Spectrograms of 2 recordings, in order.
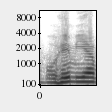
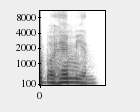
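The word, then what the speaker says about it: Bohemian: हालाँकि आप उसको बोहेमिया बोहेमिया बोलते हो, बट जो करेक्ट प्रोनाउंसिएशन है वो है बोहेमियन।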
